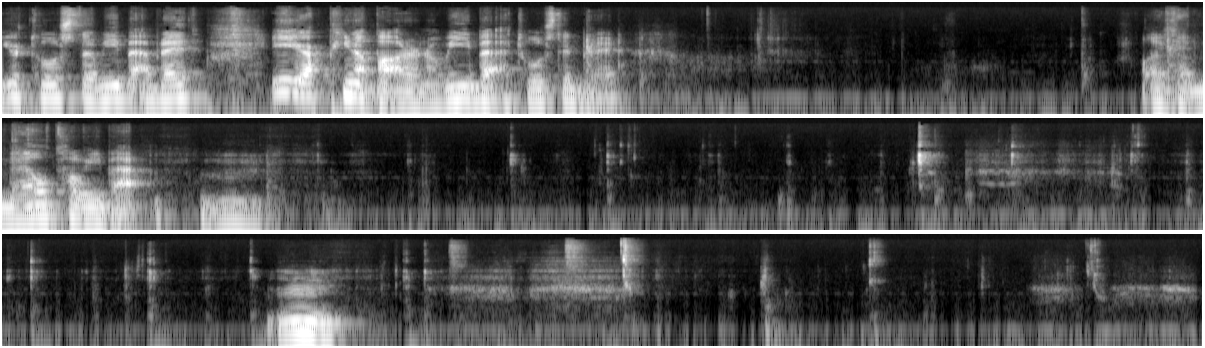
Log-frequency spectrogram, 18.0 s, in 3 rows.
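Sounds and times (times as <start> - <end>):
chewing toast with crunches: 3.5 - 5.7, 7.4 - 18.0
person humming: 13.4 - 13.8.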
